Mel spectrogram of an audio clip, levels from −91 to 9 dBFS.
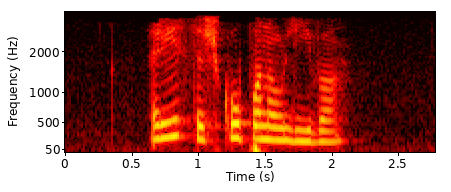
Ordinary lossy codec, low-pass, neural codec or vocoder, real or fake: MP3, 24 kbps; 3.6 kHz; none; real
